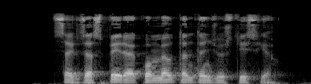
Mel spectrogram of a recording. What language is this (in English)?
Catalan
